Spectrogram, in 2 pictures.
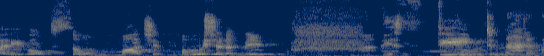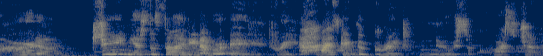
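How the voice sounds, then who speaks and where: A gushing theatrical storyteller. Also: female voice, sits high. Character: playful fawning female host of a tale, theatrical. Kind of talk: video game voice acting. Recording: roomy echo, distant, with game music.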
